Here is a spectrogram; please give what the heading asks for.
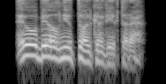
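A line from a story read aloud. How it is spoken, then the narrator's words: Gloomy middle-aged man's grumble. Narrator (Russian): буркнул мрачный, седоватый, залысинный мужик лет 50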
